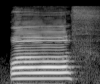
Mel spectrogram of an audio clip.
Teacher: De la langue sortiront de nombreuses lettres, dont cette lettre qaf, le fond de la langue qui remonte vers le palais mou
